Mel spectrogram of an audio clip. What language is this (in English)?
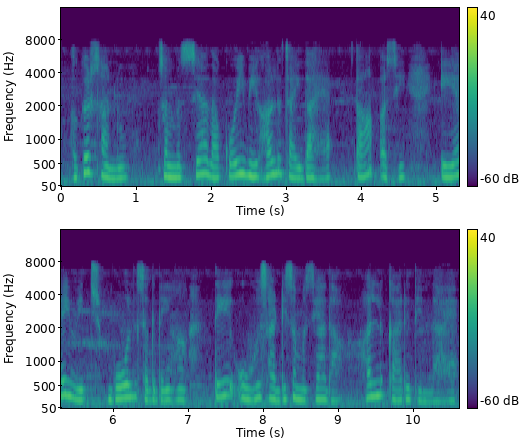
Punjabi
